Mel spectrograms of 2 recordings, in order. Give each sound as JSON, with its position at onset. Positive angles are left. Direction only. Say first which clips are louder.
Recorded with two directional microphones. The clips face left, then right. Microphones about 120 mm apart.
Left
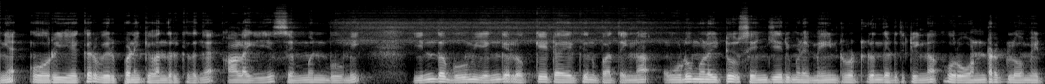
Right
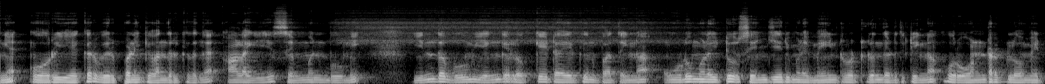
{"t": 0.3, "sound": "speech", "louder": "left 4 dB", "side_deg": 60}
